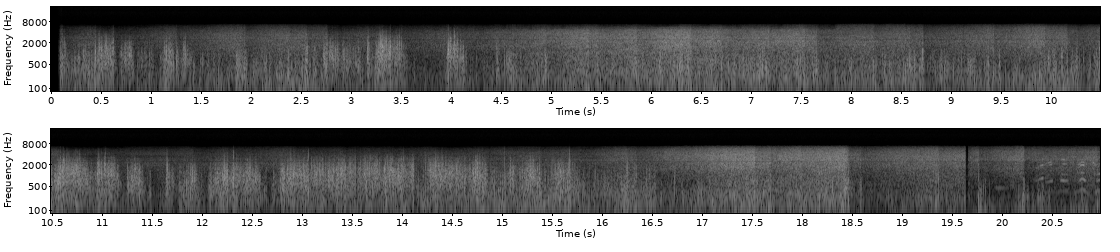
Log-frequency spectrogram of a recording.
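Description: Strong wind buffeting the microphone in uneven gusts, with the rush of surf beneath it.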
